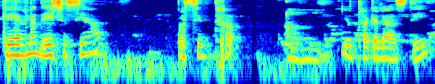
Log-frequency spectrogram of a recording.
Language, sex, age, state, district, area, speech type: Sanskrit, female, 60+, Kerala, Kannur, urban, spontaneous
